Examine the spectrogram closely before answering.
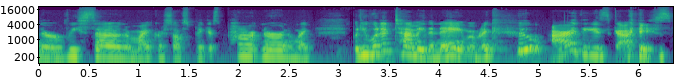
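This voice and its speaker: Bright, sharp tone in a woman's mid-pitched voice. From Ireland, County Kilkenny. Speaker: tech industry alliance manager. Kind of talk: casual interview. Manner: animated, laughs often.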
